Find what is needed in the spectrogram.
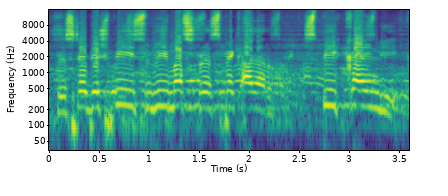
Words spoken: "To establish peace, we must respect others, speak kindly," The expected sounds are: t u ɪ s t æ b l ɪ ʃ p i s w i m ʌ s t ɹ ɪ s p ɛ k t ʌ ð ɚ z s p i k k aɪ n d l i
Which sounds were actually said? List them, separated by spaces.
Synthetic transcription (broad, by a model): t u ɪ s t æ b l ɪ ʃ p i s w i m ʌ s t ɹ ɪ s p ɛ k t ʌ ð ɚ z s p i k k aɪ n d l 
